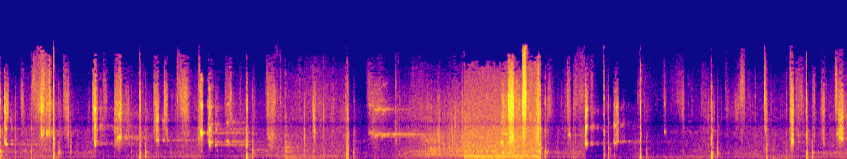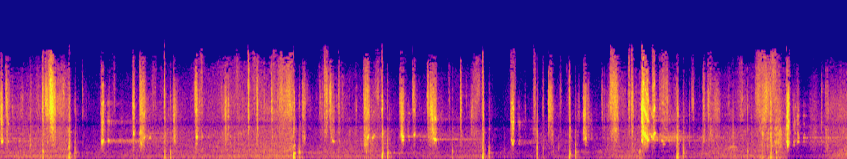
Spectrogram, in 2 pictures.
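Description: Tennis being played on an indoor hard court: repeated sharp racket strikes and ball bounces through the rallies, with shoe squeaks on the court surface. A brief crowd reaction swells about six seconds in.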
